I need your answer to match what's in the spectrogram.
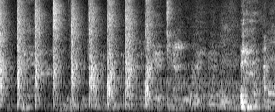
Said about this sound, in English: For the benefit of the tape, two UKIP supporters just clapped very loudly. I wouldn't want anyone to think there was a door flapping in the wind.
